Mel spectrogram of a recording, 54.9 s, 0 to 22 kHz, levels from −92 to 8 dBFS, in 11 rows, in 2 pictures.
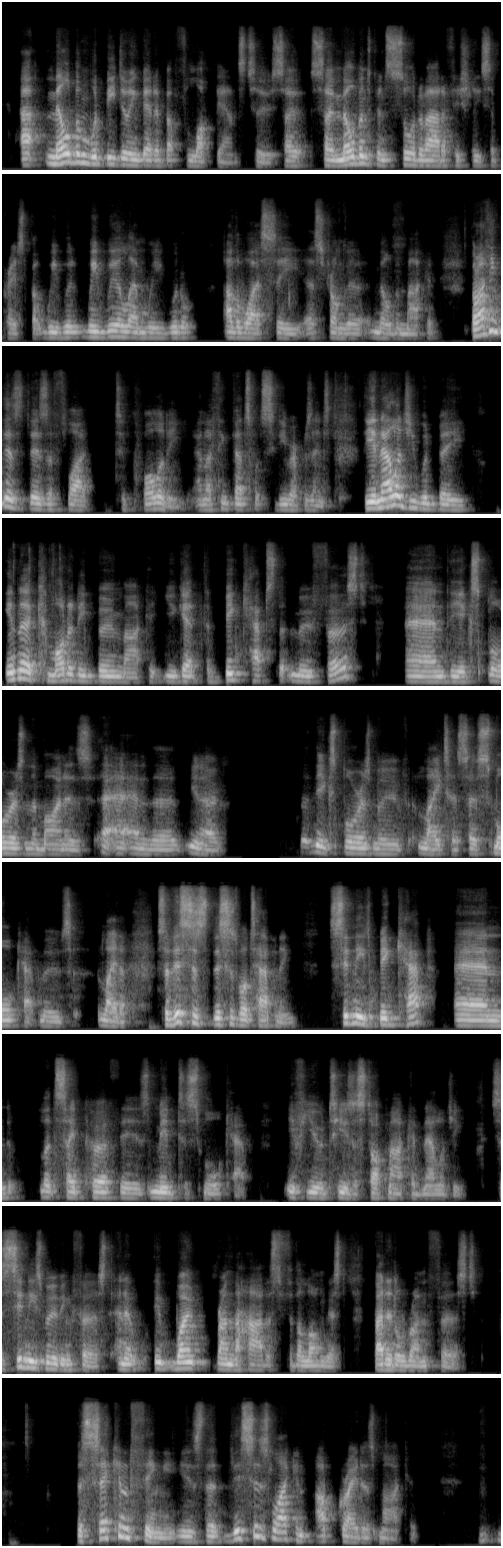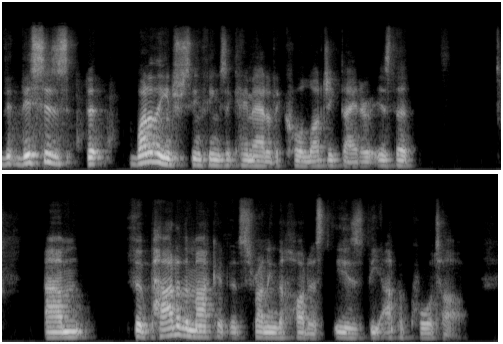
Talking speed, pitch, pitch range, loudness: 190 wpm, 120 Hz, 115-135 Hz, -23 LUFS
